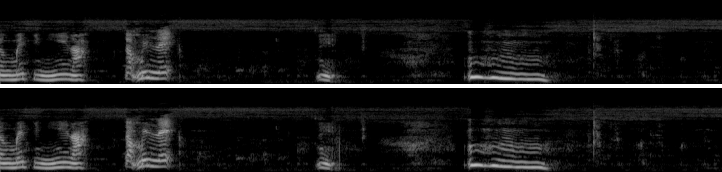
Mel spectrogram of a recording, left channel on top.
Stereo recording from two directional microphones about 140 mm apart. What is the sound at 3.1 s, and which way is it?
Cricket, 25° left (ahead or behind).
